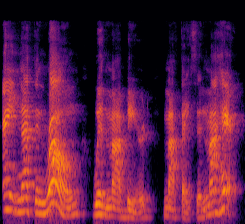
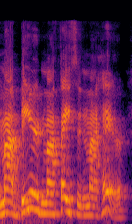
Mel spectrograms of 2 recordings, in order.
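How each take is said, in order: First: Slow, dragged-out defiant denial. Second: Each item a louder indignant question; outraged disbelief. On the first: Defending his beard to the esthetician, slow and defiant. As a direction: lay each word down slowly, refusing. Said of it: "Fuck you". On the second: Answering the esthetician, indignant disbelieving questions. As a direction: repeat her list back in shock. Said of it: "And I said". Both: Retold or imitated.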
